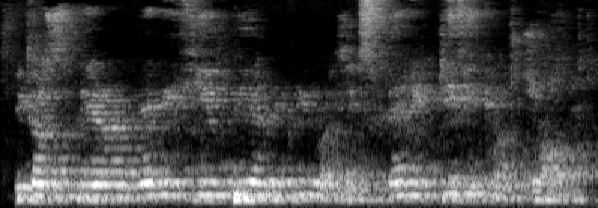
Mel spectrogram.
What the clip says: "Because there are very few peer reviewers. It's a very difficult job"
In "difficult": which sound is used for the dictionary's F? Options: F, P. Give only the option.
F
